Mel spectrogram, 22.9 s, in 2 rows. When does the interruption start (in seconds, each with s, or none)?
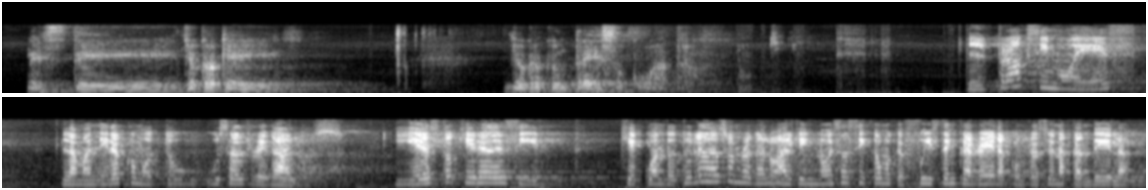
none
